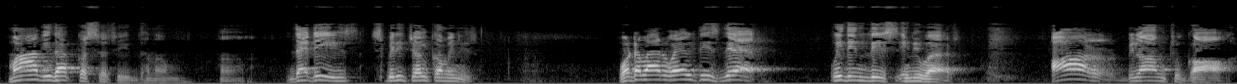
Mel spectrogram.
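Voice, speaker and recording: Older man giving a gravelly lecture. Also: fairly high pitch, a bit bright, low-quality recording. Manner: halting, with Sanskrit verses and frequent "uh" pauses. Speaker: spiritual teacher. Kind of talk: religious lecture. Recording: old 1970s lecture tape.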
